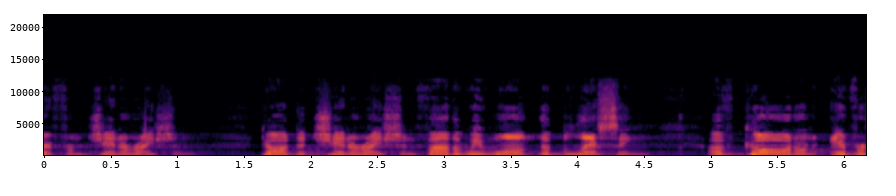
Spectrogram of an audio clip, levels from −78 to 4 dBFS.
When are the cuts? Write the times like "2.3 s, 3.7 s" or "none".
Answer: none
